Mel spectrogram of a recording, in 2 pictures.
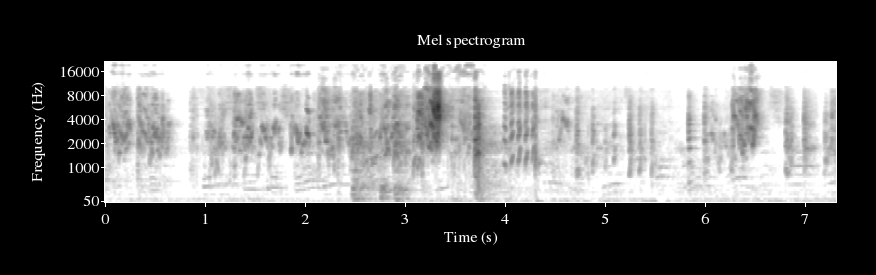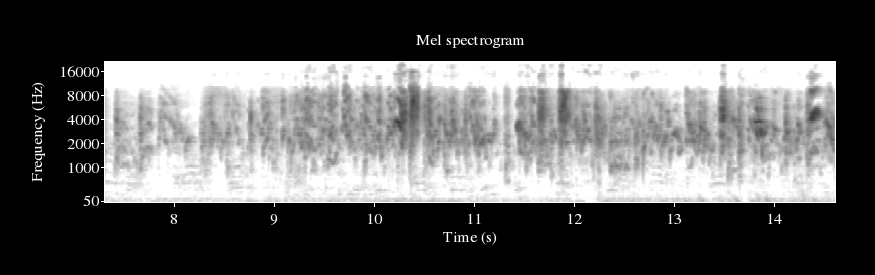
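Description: Budgerigars chatter in a steady stream of bright chirps, squawks and warbling twitters.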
